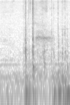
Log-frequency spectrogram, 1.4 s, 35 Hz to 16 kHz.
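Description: Keys clatter on a computer keyboard while someone types into Microsoft Word 2010: a few sharp, close clicks spaced irregularly through a quiet room, with no talking.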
